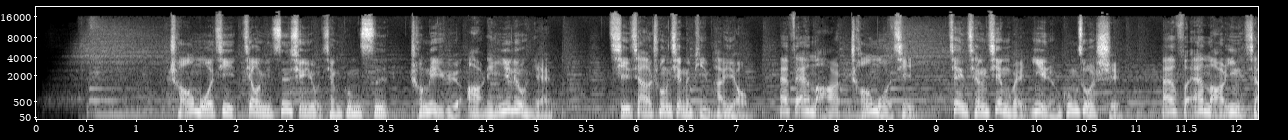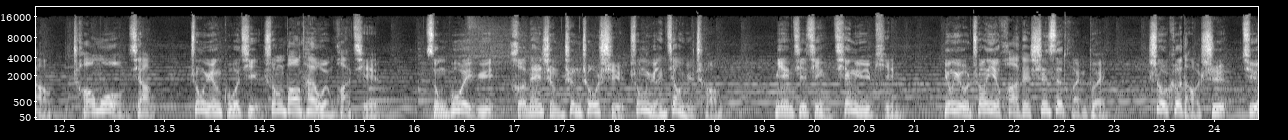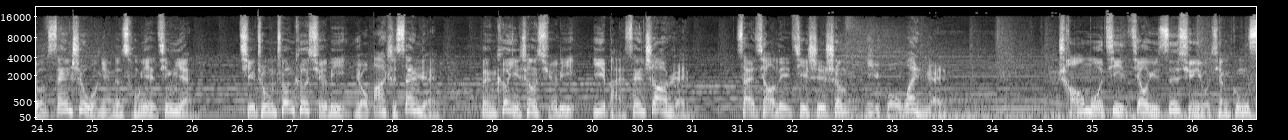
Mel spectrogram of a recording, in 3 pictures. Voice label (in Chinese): 男 宣传 年轻时尚; 潮模记教育咨询有限公司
